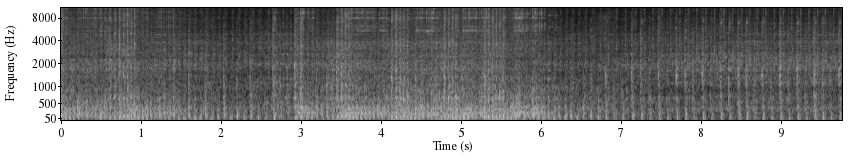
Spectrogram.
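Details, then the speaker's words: Old engine on a Baja doodlebug, warmed up: uneven lumpy popping, sagging and nearly stalling, stalls repeatedly; cause unclear, being replaced with a Predator 212. "if i guess if you can't already tell why i'm getting a new engine this is why this engine won't run very well anymore it sounds like it's about to die again"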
